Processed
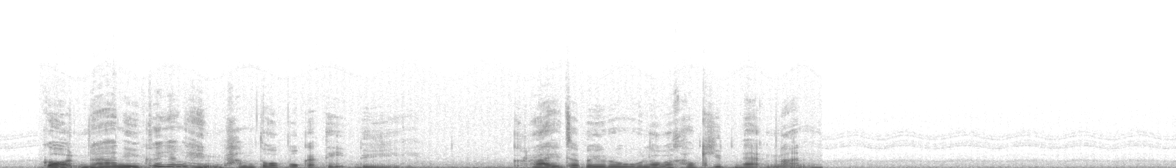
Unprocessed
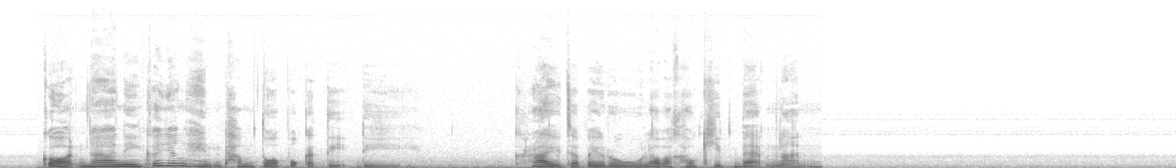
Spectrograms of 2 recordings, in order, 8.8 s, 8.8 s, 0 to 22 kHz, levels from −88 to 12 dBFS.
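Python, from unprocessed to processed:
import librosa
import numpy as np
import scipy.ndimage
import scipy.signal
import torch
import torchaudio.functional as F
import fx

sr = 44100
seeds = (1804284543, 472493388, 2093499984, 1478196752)

y = fx.pitch_heads(x, sr, semitones=-8.0)
y = fx.wow_flutter(y, sr, seeds[0], rate_hz=2.1, depth_cents=120.0)
y = y * librosa.db_to_amplitude(4.0)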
